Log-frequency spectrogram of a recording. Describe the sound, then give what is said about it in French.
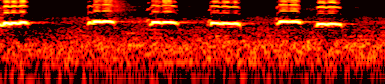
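A wigeon duck whistle call sounds six short, clear, high whistled notes in a quick, fairly even rhythm. They are loud, with no talking. “Le canard siffleur.”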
